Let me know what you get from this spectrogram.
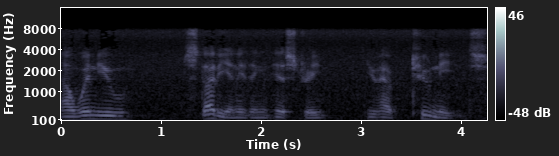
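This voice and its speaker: Here is a man with an unremarkable speaking voice, at a fairly low pitch and a moderate pace. His pitch variation is ordinary. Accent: American. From US Midwest, St. Louis. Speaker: history vlogger. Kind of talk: casual monologue.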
